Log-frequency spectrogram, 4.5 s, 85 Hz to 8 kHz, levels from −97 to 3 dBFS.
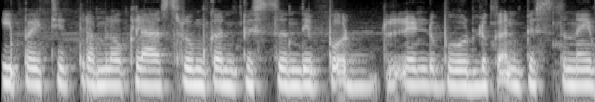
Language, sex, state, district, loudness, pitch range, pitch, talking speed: Telugu, female, Andhra Pradesh, Sri Satya Sai, -13 LUFS, 180-190 Hz, 185 Hz, 135 wpm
